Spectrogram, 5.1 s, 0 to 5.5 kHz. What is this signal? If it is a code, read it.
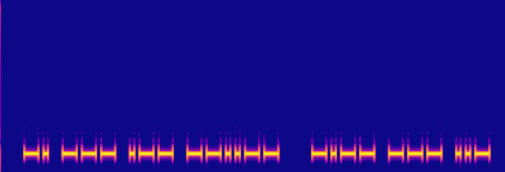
Morse code, heard as a keyed tone, about 25 wpm, 600 Hz. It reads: NOW, YOU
